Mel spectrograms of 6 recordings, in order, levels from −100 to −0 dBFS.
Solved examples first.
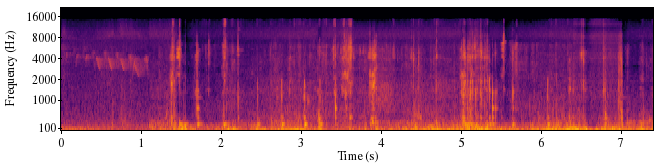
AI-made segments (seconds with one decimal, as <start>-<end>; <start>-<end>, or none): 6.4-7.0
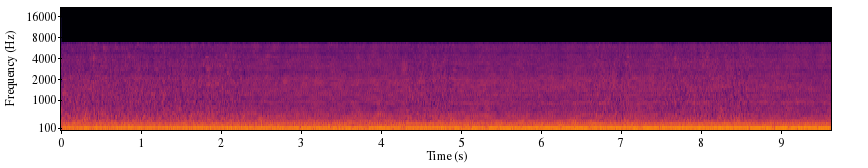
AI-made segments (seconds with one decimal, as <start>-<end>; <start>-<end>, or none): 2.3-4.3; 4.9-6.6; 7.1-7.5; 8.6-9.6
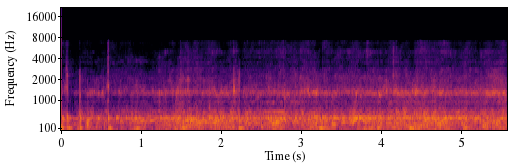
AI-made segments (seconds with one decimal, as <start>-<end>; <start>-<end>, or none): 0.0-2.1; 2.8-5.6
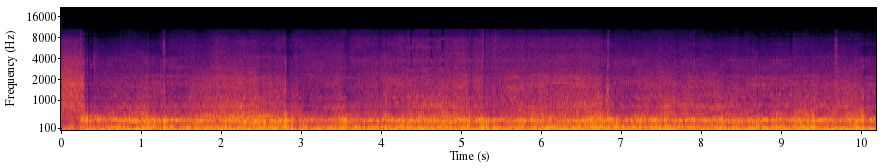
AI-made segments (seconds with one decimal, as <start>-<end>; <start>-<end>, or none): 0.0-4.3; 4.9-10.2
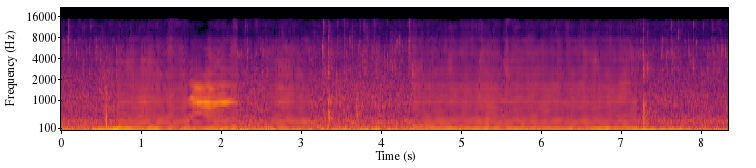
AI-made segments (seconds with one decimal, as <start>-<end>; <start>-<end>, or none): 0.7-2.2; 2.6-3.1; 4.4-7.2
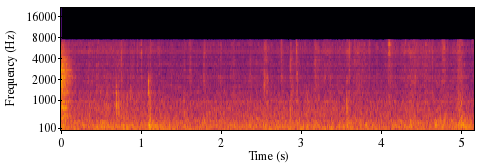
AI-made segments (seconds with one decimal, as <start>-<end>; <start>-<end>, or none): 0.0-5.2

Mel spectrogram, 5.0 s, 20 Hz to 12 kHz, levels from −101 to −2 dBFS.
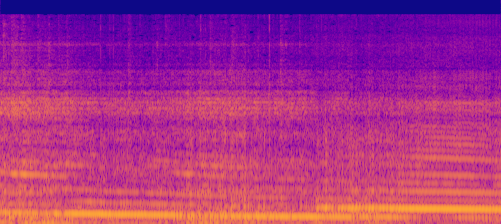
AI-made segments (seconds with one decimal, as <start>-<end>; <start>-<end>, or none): none

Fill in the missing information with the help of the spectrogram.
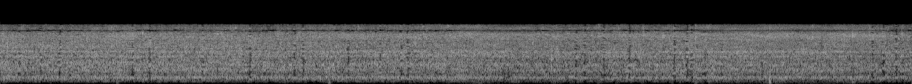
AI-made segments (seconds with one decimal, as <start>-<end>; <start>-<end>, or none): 4.6-5.3; 7.0-8.7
